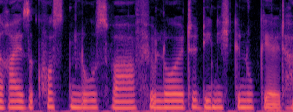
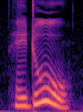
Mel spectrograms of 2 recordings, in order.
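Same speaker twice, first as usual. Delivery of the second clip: loud call to get attention; sudden call; 3 semitones higher, 9 dB louder than usual. A narrator's reading. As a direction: shout over to someone suddenly. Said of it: "rief mir der Betreuer plötzlich zu". (plötzlich laut zugerufen)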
